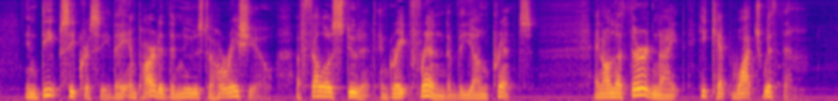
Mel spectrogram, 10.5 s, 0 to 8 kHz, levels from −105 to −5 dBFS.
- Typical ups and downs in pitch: Yes, average, 4.3 semitones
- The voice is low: Yes, low, 120 Hz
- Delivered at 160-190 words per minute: Yes, average, 165 wpm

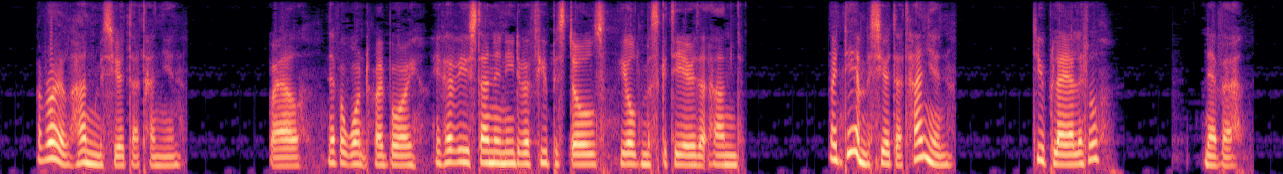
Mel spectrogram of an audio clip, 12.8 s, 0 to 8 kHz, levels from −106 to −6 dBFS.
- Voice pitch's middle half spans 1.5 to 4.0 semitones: Yes, average, 3.3 semitones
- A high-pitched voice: No, medium, 175 Hz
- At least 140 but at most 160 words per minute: No, average, 170 wpm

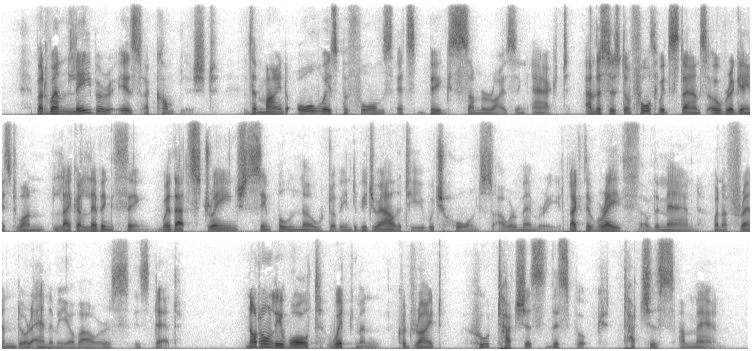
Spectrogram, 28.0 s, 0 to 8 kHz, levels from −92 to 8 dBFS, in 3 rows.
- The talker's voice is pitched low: Yes, low, 100 Hz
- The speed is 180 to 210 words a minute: No, average, 140 wpm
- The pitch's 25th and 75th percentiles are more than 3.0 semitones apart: Yes, average, 4.7 semitones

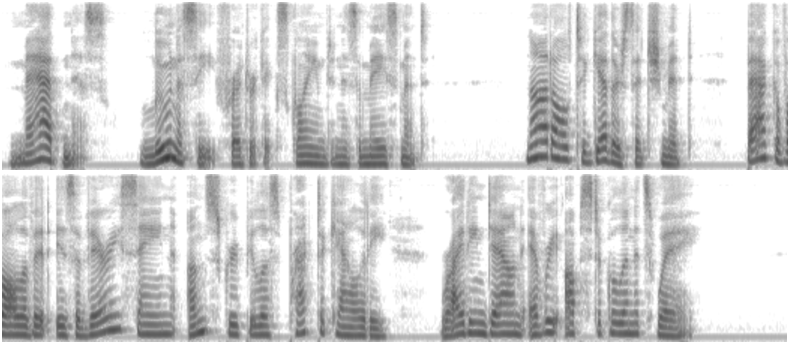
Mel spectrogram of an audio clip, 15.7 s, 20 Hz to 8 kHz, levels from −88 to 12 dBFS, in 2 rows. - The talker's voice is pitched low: No, medium, 160 Hz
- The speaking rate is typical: No, slow, 105 wpm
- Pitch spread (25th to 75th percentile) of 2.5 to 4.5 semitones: No, average, 5.3 semitones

